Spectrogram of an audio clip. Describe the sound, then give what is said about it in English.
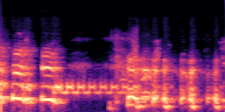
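A phone rings with a short electronic tone, a steady pulsing beep that sounds briefly under people talking, moderately loud. “Oh, there goes my phone.”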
